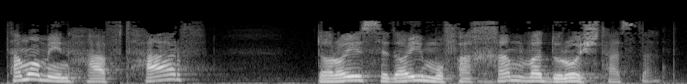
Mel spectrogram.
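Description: A man teaching a lesson on Quran recitation rules, speaking slowly and carefully and drawing out the example words in chant. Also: fairly high pitch, darkish tone. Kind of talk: tajweed lesson. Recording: dull lo-fi recording.

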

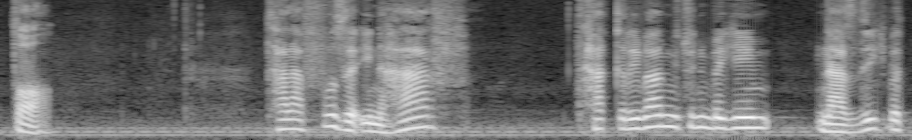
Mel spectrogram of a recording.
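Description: A man teaching a classroom pronunciation lesson, speaking slowly and deliberately and drawing out each sound as he demonstrates it. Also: mid-range voice. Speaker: Quran recitation teacher. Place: classroom with students.

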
